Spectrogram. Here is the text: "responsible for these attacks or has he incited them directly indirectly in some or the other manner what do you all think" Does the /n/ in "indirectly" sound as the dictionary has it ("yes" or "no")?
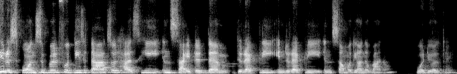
yes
